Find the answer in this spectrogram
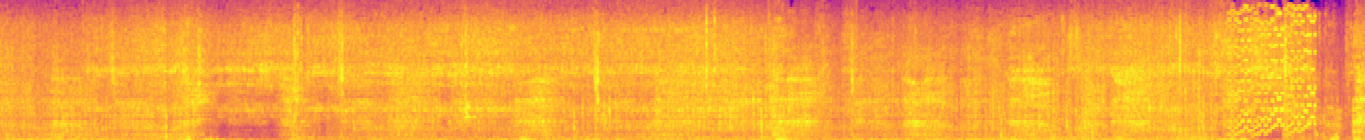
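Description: Mountain bike rolling fast down a dry dirt trail: tyres rumbling and crunching over gravel, the frame and drivetrain rattling over bumps, and wind buffeting the microphone. A brief rapid ticking comes shortly before the end as the bike approaches a jump.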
